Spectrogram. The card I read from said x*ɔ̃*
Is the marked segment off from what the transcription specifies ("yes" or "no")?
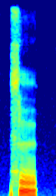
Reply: no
